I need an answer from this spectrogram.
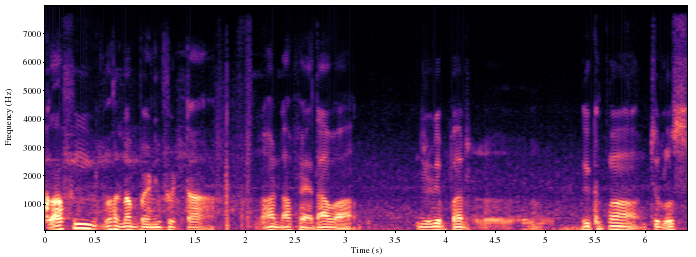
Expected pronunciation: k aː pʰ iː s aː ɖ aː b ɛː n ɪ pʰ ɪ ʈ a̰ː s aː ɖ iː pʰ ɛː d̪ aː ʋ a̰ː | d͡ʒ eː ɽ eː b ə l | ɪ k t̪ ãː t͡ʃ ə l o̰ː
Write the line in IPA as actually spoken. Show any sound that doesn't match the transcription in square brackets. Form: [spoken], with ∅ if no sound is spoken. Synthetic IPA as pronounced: k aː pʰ iː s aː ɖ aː b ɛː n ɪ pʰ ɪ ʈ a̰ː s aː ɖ [aː] pʰ ɛː d̪ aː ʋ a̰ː | d͡ʒ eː ɽ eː [p] ə [ɾ] | ɪ k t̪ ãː t͡ʃ ə l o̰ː

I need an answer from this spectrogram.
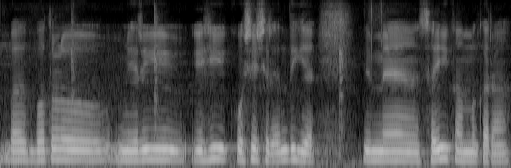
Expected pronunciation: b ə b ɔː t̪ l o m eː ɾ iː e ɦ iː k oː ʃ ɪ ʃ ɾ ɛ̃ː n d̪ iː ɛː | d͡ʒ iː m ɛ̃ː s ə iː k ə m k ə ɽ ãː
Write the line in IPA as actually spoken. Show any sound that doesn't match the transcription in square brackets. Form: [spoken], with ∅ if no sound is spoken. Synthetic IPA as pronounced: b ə b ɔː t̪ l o m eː ɾ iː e ɦ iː k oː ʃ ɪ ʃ ɾ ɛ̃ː n d̪ iː ɛː | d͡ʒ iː m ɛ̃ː s ə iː k ə m k ə [ɾ] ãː

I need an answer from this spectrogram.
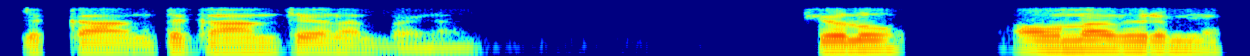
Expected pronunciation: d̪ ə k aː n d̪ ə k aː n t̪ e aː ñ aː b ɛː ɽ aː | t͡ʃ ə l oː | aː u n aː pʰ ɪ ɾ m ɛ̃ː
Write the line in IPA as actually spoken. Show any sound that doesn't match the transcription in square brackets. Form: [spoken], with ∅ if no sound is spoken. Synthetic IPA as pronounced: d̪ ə k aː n d̪ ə k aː n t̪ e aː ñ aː b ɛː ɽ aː | t͡ʃ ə l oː | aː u n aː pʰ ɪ ɾ m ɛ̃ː

